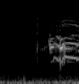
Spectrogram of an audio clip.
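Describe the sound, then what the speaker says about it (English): A small shelter cat gives one brief, high, squeaky little meow, close and fairly soft after a moment of quiet. "Got a squeaky little meow."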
